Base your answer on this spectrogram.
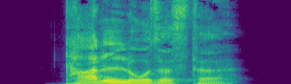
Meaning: inflection of tadellos: 1. strong/mixed nominative/accusative feminine singular superlative degree 2. strong nominative/accusative plural superlative degree
- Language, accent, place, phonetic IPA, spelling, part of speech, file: German, Germany, Berlin, [ˈtaːdl̩ˌloːzəstə], tadelloseste, adjective, De-tadelloseste.ogg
